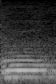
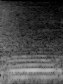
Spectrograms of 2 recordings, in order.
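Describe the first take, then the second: Both takes have the same delivery.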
